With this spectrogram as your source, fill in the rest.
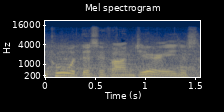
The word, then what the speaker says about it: Gery: Apparently it's pronounced Gery. Hard G, pronounced like Gary.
